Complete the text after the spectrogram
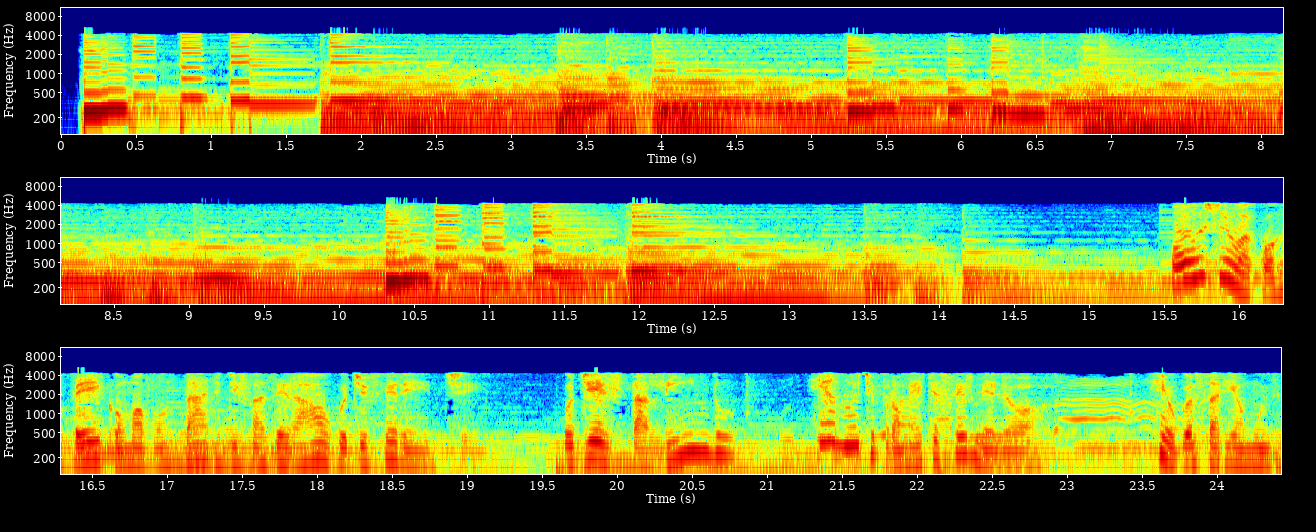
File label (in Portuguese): Convite Para Sair Feminino, Telemensagens Românticas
